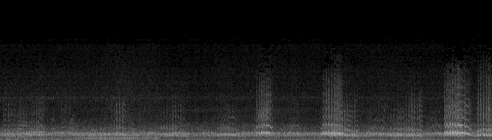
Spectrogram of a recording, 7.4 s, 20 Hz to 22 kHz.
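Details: A large flock of sandhill cranes on the Platte River in central Nebraska in mid-March 2009, at a spring migration stopover, gives a dense, steady chorus of rolling, trumpeting calls. Louder, nearer bugling bursts rise above it every second or two.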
